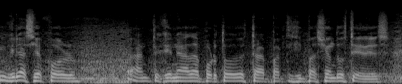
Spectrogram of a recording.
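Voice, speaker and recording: Man's voice over noticeable background noise. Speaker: grandfather of alleged abuse victim. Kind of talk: news interview answer. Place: street. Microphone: handheld.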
